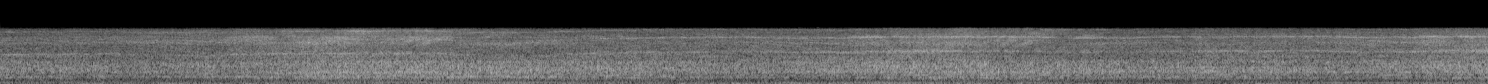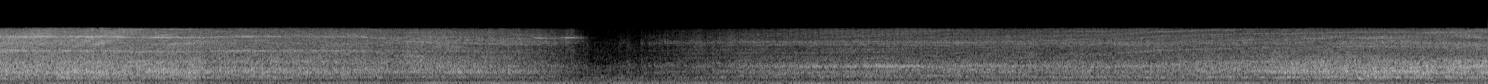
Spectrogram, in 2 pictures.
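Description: Lima O-gauge model electric locomotive running with its coaches on sectional track: a steady electric-motor whine that drifts up and down in pitch over the rumble of the wheels on the rails. The sound drops away sharply about two-thirds through, then builds back up.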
